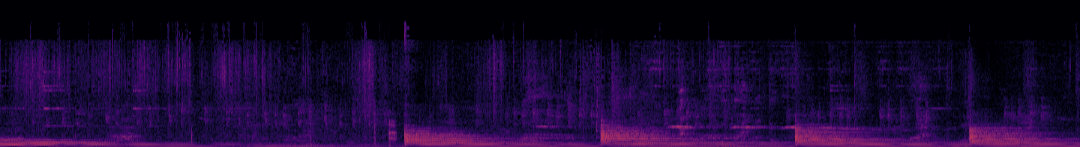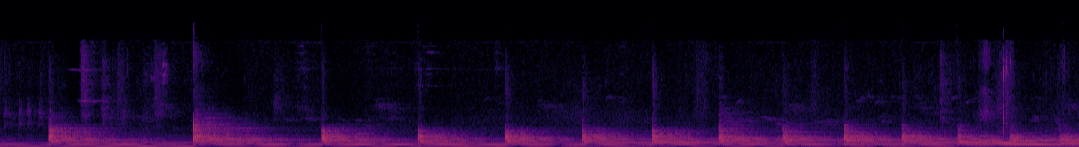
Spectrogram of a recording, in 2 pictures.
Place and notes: gong wat sangwet witsayaram bangkok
